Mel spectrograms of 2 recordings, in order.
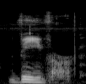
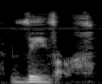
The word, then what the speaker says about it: Vevor: It's called a Vevor. At least that's how I'm going to pronounce it. Vevor.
